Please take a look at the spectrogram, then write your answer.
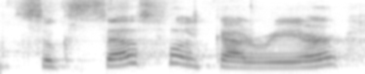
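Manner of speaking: ordinary talk, nothing marked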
